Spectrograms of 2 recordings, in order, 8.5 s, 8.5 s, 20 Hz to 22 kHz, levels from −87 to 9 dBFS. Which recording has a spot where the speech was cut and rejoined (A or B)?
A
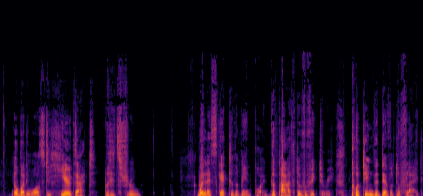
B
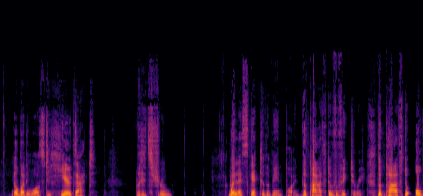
A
